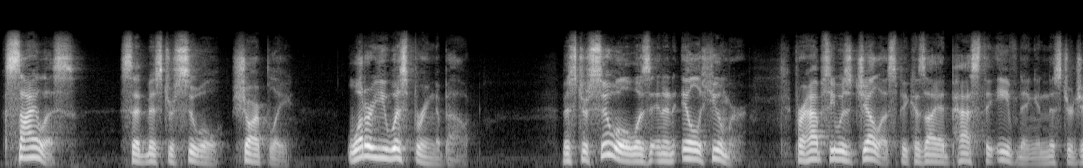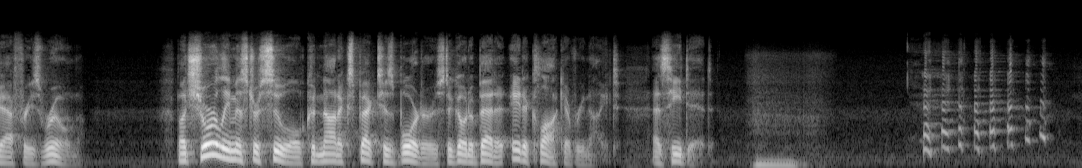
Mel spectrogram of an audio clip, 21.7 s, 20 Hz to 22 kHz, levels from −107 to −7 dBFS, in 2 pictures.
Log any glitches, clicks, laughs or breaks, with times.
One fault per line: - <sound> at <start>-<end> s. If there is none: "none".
- breath at 18.3-19.2 s
- laugh at 19.9-21.4 s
